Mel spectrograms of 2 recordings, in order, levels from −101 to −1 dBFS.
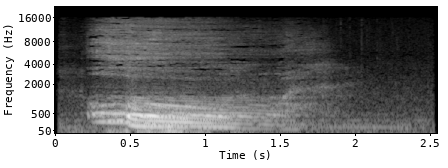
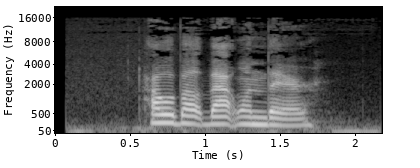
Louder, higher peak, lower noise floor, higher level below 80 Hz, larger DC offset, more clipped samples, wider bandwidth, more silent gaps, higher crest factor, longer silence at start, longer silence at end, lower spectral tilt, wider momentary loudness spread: about the same, -20 LUFS vs -22 LUFS; about the same, -2 dBFS vs -4 dBFS; first, -52 dBFS vs -47 dBFS; first, -40 dBFS vs -48 dBFS; neither; neither; about the same, 16.5 kHz vs 16 kHz; neither; about the same, 20 dB vs 18 dB; about the same, 0.25 s vs 0.15 s; first, 0.9 s vs 0 s; first, -7.5 dB/octave vs -5 dB/octave; first, 23 LU vs 8 LU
